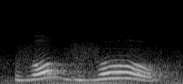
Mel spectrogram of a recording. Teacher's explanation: escuta o som do ó ele deu uma fechadinho ó vovó vovô tem um som aí mais fechado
